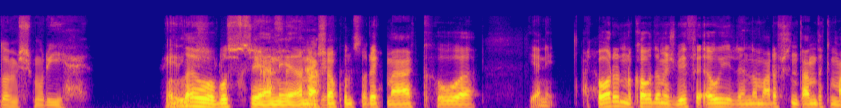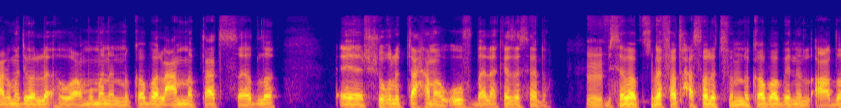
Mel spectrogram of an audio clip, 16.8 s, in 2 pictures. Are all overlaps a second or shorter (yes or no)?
no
